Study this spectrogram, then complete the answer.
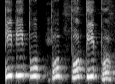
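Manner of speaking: high robot bleeps; high-pitched, staccato beep-boop imitation. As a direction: mimic a droid trying to talk in beeps. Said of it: "R two D two".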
